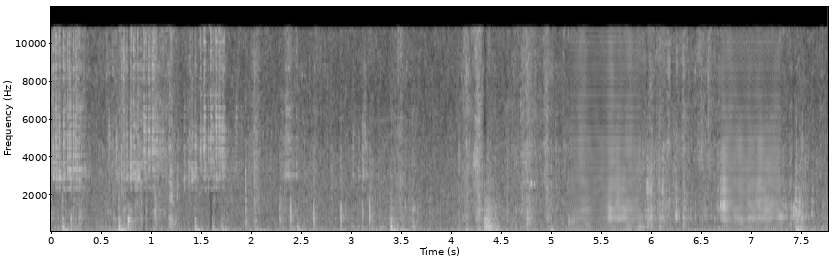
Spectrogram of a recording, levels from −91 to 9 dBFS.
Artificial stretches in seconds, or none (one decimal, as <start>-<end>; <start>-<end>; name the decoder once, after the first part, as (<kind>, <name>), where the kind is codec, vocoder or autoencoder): 5.2-5.9 (vocoder, Vocos); 6.7-7.3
